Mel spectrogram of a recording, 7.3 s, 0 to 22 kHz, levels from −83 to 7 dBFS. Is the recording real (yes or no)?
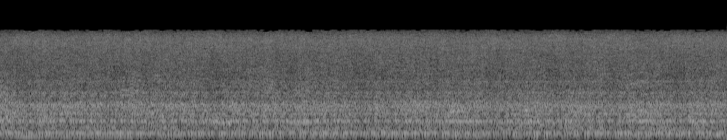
yes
